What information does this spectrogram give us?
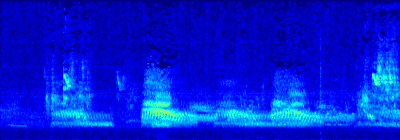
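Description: A common starling gives harsh, buzzy, high-pitched bursts with scratchy whistled notes mixed in.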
